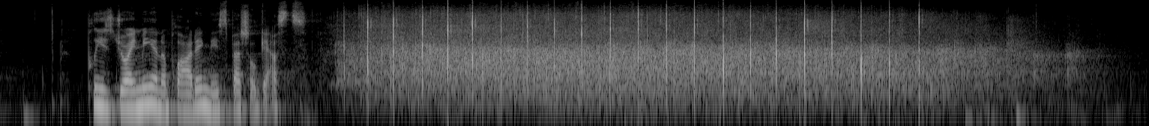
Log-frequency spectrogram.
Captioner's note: applause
